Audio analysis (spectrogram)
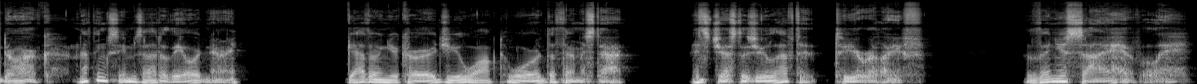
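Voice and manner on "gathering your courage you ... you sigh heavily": ordinary delivery, nothing marked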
